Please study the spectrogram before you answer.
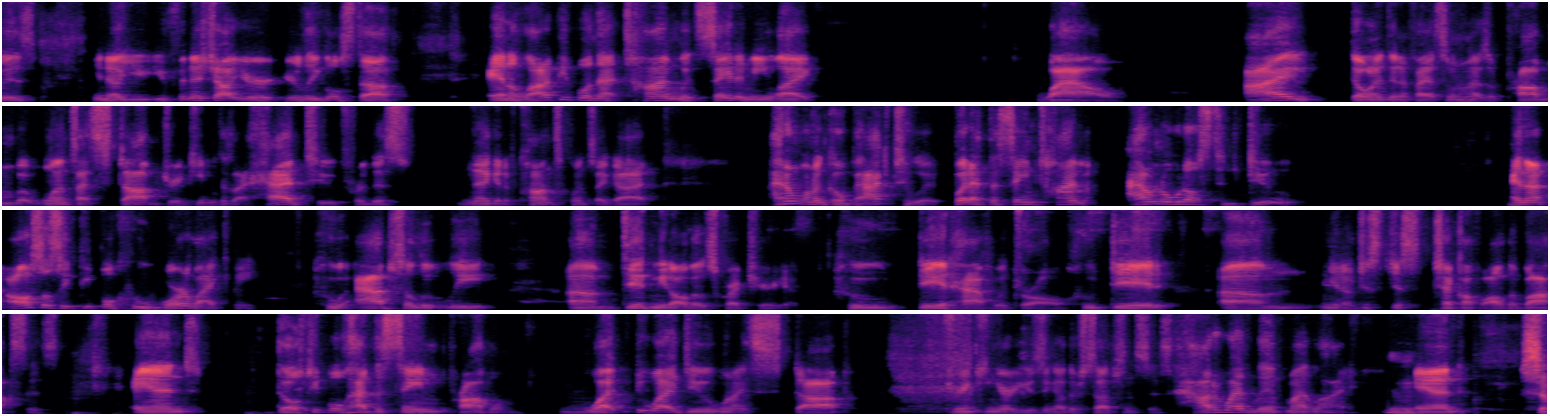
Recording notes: From Raleigh, NC & Austin, TX on Zoom.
